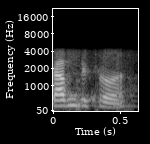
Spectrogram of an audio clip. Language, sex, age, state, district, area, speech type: Sindhi, female, 45-60, Gujarat, Kutch, rural, conversation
